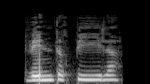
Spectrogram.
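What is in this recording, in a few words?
"winderbille", Alsatian; medecine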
